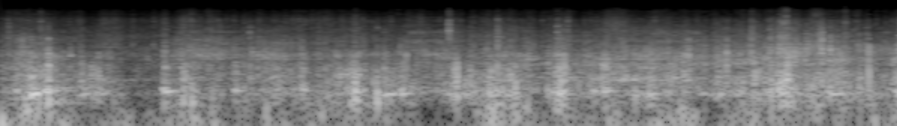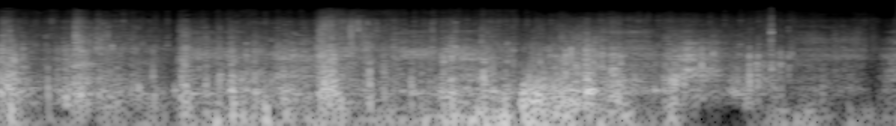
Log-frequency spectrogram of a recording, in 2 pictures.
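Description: Enduro mountain bike ridden over a rough, rocky trail: tyres crunching over stones and the bike rattling, with frequent uneven knocks and thuds from the bumps.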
